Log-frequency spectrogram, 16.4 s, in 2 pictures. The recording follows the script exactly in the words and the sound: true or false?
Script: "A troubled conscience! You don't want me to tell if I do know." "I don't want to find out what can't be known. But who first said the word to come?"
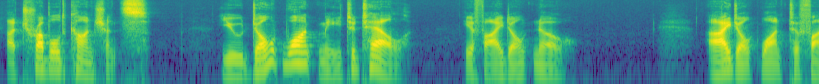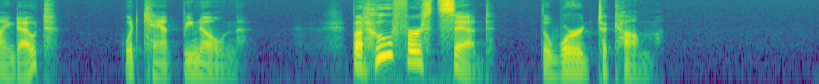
false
